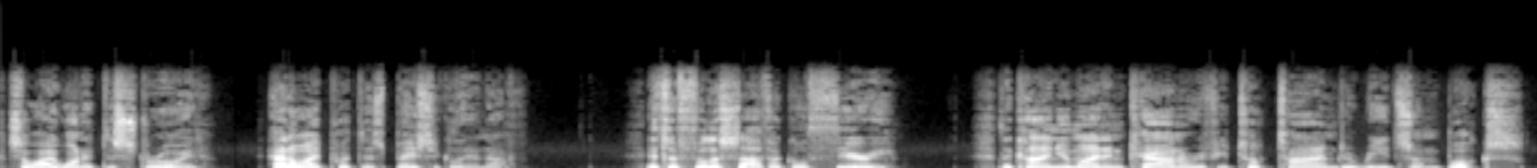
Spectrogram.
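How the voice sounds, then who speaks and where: An actor playing a ruthless, intellectual warlord dictator in a video game, speaking in a commanding, articulate and contemptuous way. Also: male voice, lowish voice, fairly bright tone, dry recording, clean studio sound. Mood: dismissive. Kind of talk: video game character acting.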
